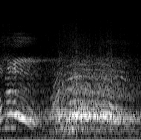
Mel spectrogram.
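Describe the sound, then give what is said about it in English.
A crowd of older demonstrators gathered in front of Seoul City Hall, waving South Korean and American flags, shouting together in loud, surging waves of voices. “A few blocks away, in front of Seoul City Hall, an older crowd has gathered. They wave South Korean and American flags and wear T-shirts that read, "Freedom is not free."”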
